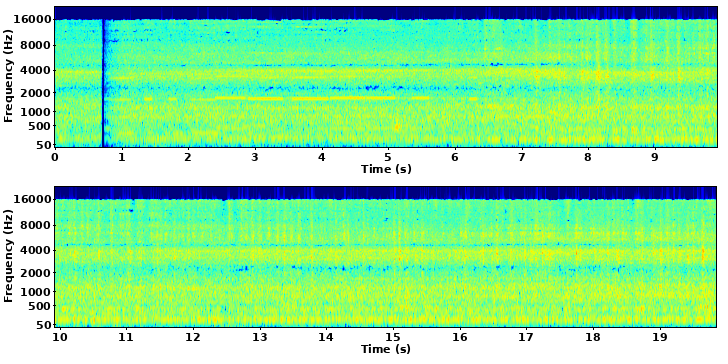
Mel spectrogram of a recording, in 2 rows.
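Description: DIY 3D printer running a print: its stepper motors whine in short tones that shift in pitch as the print head moves, over a steady mechanical whir. The sound drops out very briefly about a second in.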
